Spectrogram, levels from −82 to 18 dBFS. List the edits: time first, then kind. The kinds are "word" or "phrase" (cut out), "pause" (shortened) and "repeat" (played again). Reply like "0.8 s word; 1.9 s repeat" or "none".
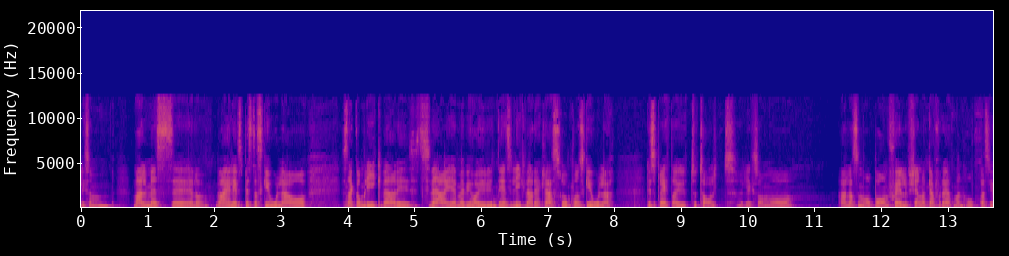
none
